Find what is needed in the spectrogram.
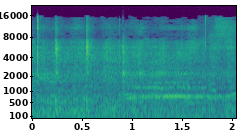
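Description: Ice rink noise just after a goal: a steady low rumble of the arena, with one held note lasting about a second in the middle.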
